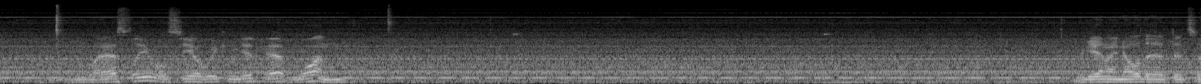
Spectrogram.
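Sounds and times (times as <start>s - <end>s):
steady electrical hum: 0.0s - 12.0s.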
